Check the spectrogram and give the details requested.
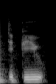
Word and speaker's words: debut: start with ring my debut photo and debut debut photo that's a t is silent if carrots don't belong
